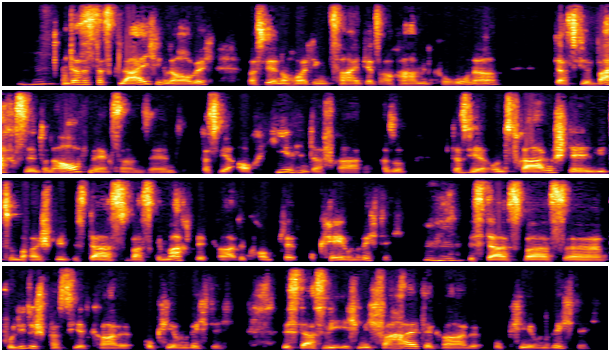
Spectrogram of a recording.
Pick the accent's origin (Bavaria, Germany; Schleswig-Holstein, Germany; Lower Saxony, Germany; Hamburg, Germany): Hamburg, Germany; now in Switzerland; geboren in Hamburg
